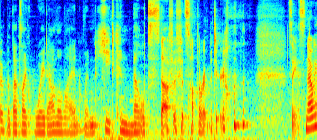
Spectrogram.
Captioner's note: laughs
